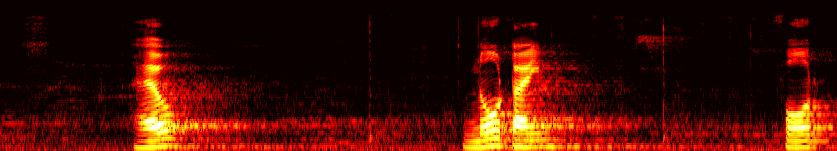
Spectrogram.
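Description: A man speaks loudly and clearly nearby, as if reading aloud.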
